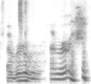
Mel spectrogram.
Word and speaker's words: arugula: Yeah, Rick, it's just kind of being silly because how people say arugula. Arugula. Arugula. That is the correct pronunciation, by the way.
